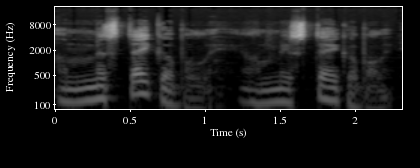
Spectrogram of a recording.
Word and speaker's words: unmistakably: S가 있기는 mistake라고 발음하시겠지만 S 때문에 T는 경화가 돼서 mistake 이렇게 발음이 되죠.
